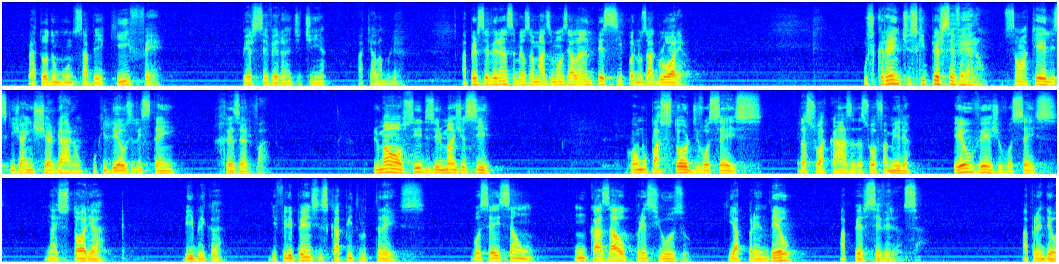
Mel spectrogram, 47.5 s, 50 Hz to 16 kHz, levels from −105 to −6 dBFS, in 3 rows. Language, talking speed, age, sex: Portuguese, 85 wpm, 60-79, male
